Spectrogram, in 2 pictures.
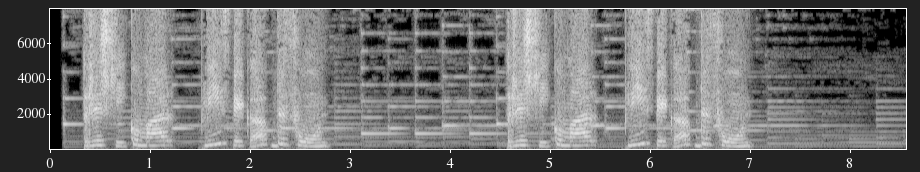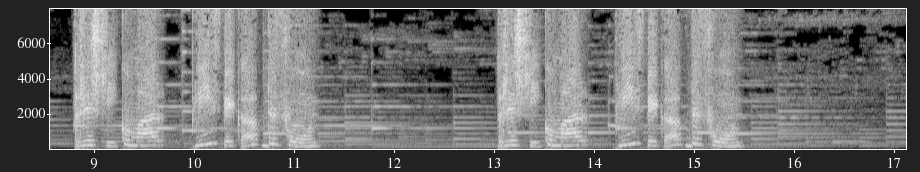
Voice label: please pickup the phone name ringtone; rishi

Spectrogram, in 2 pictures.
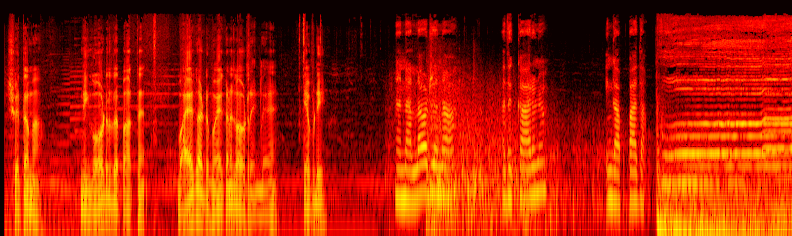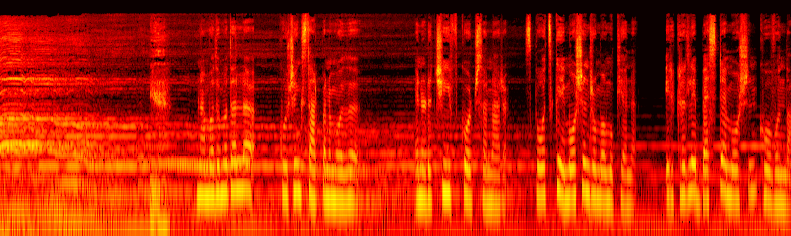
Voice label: movie dialogue, Tamil; viswasam; ajith

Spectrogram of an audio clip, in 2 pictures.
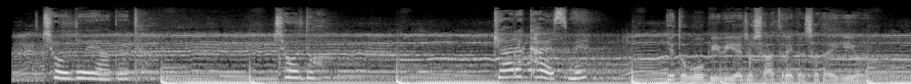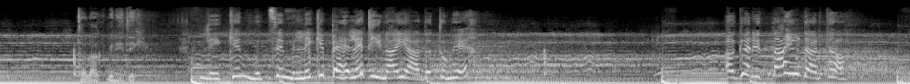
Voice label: dialogues heartbreaking love, song; aashiqui 2

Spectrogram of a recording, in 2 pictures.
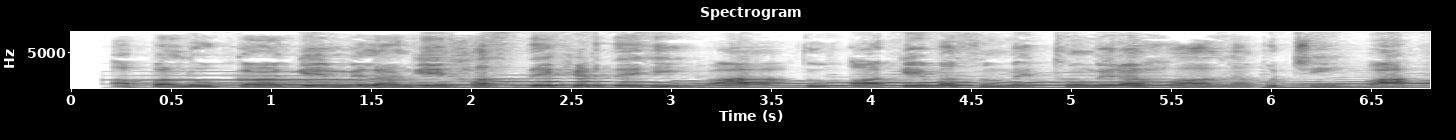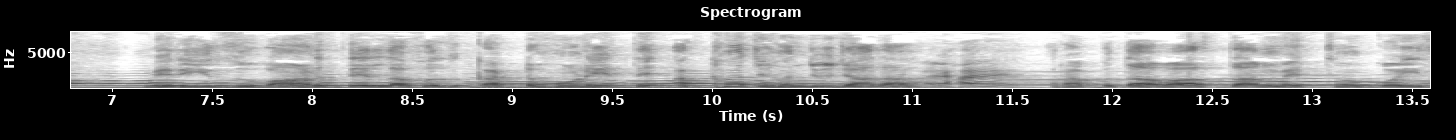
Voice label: punjabi sad shayari

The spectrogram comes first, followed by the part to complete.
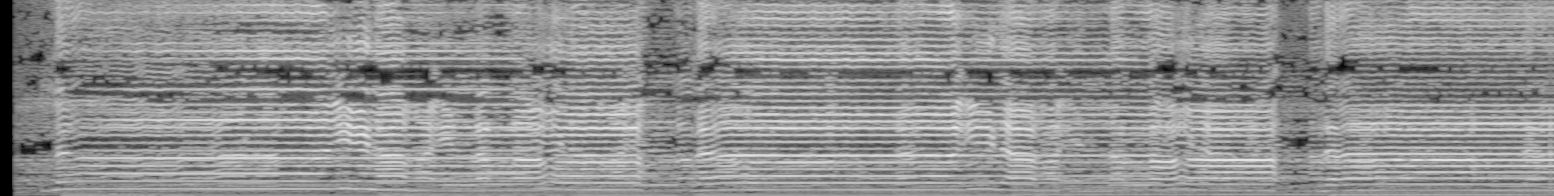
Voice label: kalma tayyaba islamic ringtone; kalma shari

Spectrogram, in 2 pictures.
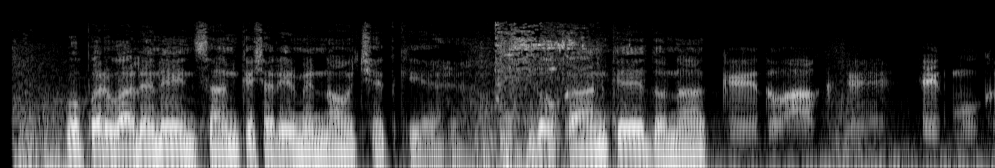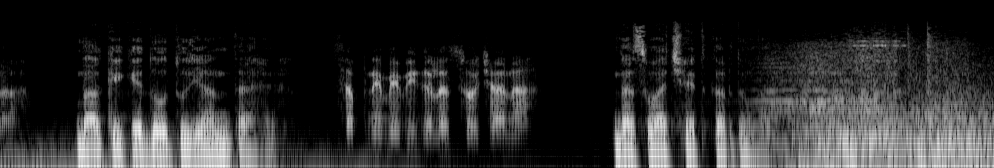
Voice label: dialogue ringtone

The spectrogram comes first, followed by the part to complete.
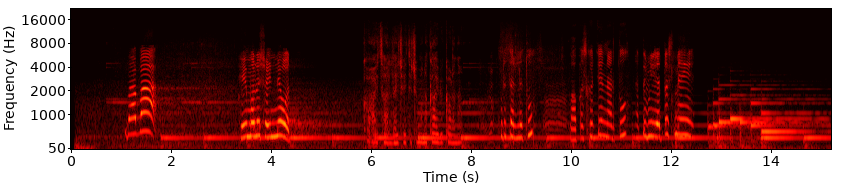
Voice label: dialogue ringtone; naal movie

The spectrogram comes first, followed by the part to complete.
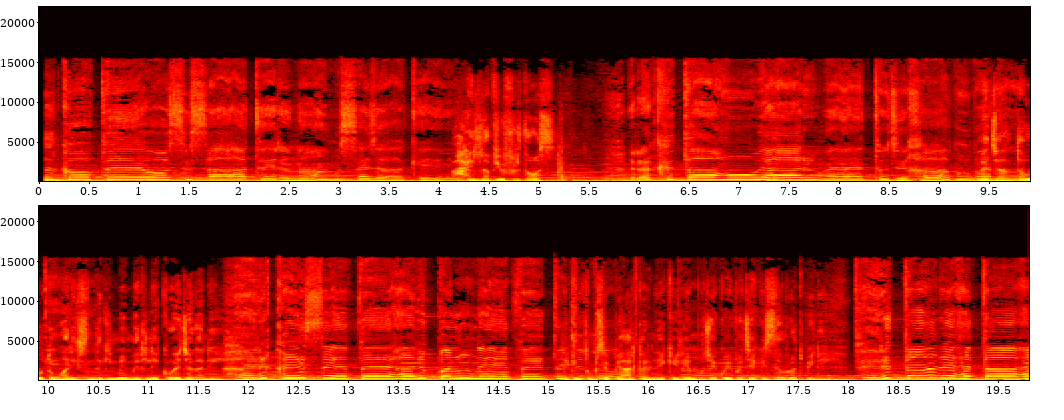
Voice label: romantic dialogue; notebook

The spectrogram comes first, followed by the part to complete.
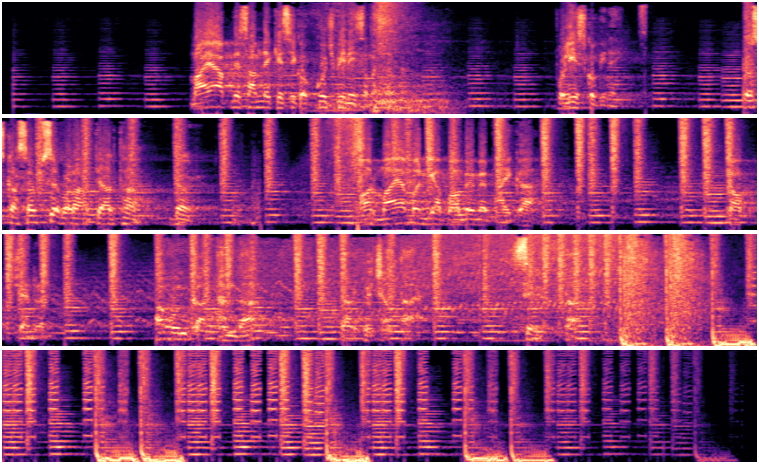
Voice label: dialogue ringtone

